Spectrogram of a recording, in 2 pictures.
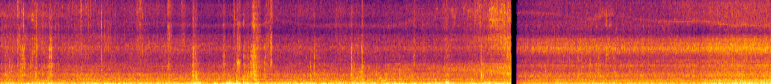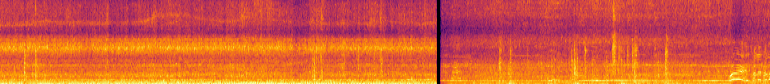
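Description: JCB backhoe loader's diesel engine running as the backhoe arm digs into earth, the sound broken by two abrupt cuts. A wavering whine joins in over the last few seconds.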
